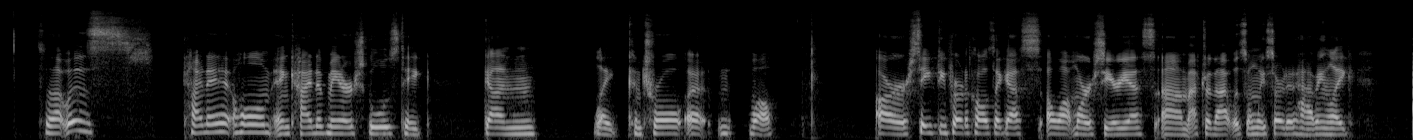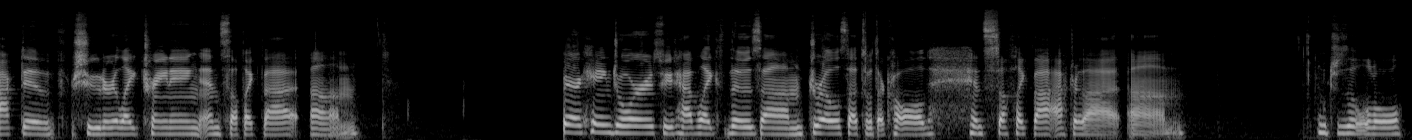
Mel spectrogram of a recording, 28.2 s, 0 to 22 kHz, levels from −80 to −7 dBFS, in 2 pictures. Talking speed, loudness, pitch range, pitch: 145 wpm, -34 LUFS, 175-195 Hz, 185 Hz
